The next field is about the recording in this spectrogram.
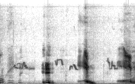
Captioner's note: clears throat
